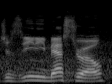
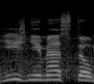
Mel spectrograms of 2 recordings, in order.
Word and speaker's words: Jižní Město: So, back again for the final five minutes of this one here at Jazini Mestro. It's Yimesto, my friend.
